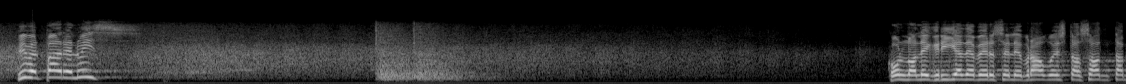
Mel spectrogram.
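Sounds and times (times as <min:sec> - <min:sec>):
audience applauding the parish priest: 0:00.0 - 0:08.9
speech: 0:00.2 - 0:01.3, 0:08.9 - 0:11.2.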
